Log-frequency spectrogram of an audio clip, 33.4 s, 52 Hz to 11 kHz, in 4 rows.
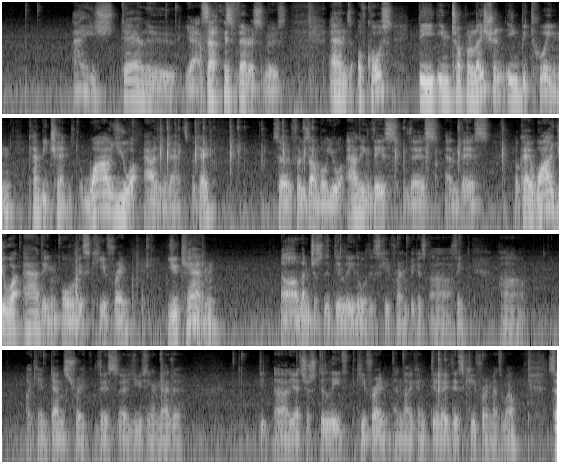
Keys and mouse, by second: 0.4 click, 2.4 click, 5.7-10.3 drag, 11.0 super+z, 11.5 super+z, 12.0 super+z, 12.9 super+z, 14.3 super+z, 14.7 super+z, 15.2 super+z, 16.9 click, 19.1 shift+middle click, 22.6 click, 23.5 click, 23.8-25.7 drag, 27.4 x, 29.4 click, 30.9 click.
